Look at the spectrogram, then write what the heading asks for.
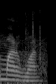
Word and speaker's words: Marwán: que el pobre No Mar One que ha tenido por eso es mar One que el pobre ha tenido que poner una tilde en su nombre para que lo intentemos pronunciar bien y eso que que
